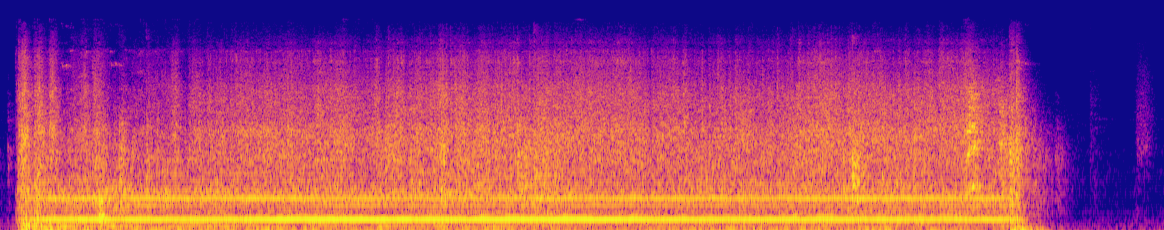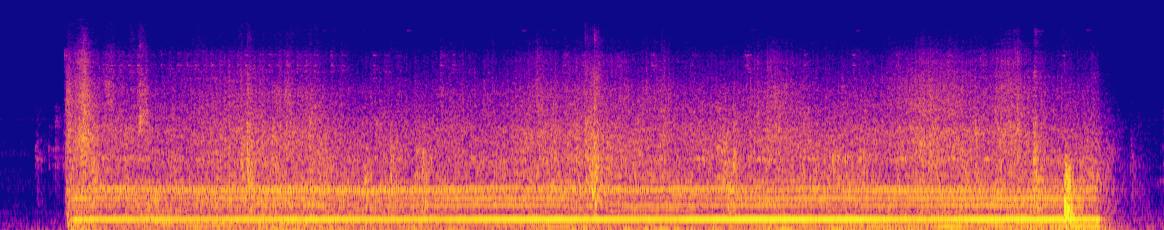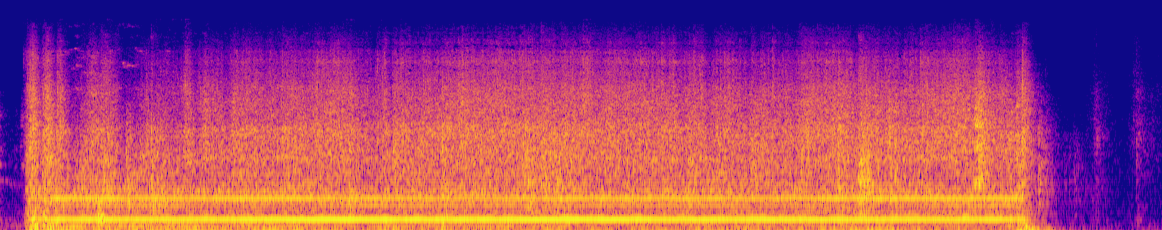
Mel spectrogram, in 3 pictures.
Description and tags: The garage door being open and close.
close, Garage, door, open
